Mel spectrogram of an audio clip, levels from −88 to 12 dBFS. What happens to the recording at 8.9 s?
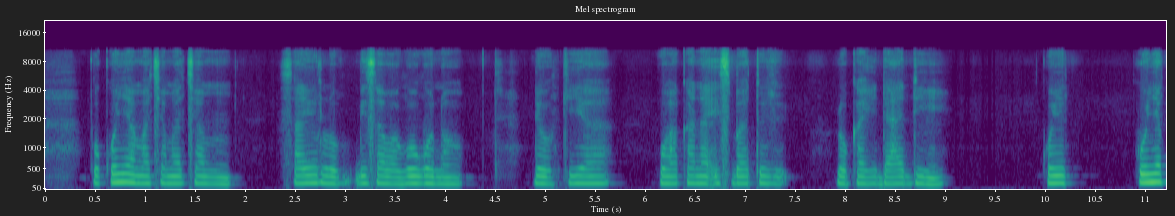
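Same as the rest of the clip: 4-bit ADPCM compression, its coarse predicted steps leaving a gritty hiss that tracks the speech level, and nothing above 10.6 kHz.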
